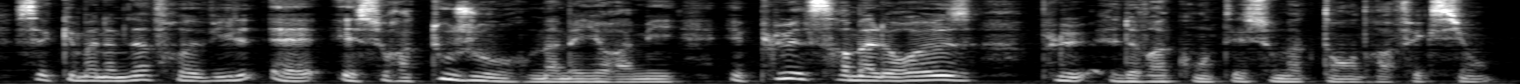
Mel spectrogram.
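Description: A man reading the part of a resolute seventeen-year-old wife, raising his voice into a lighter, higher register. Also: normal speed, mellow, husky, natural voice. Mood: defiant. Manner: resolute, raised pitch. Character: spirited young wife, seventeen, defiant. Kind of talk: audiobook character reading.

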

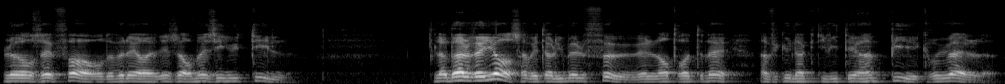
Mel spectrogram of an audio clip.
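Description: A man narrating a novel as an audiobook, in a measured, dramatic reading. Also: mid-range voice, a little mellow.

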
